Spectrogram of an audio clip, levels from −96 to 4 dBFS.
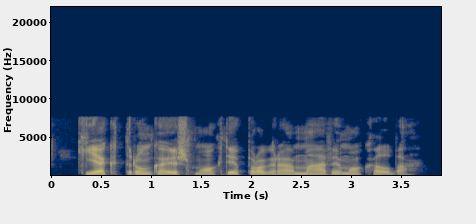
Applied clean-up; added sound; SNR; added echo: none; none; none; none.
